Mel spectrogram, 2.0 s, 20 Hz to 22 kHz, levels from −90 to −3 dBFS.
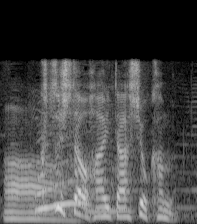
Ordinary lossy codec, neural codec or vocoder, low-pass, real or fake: none; none; 7.2 kHz; real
